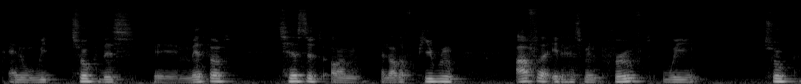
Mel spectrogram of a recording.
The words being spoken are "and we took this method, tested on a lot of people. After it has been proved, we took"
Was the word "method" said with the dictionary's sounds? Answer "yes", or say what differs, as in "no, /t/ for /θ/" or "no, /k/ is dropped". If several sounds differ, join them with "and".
yes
